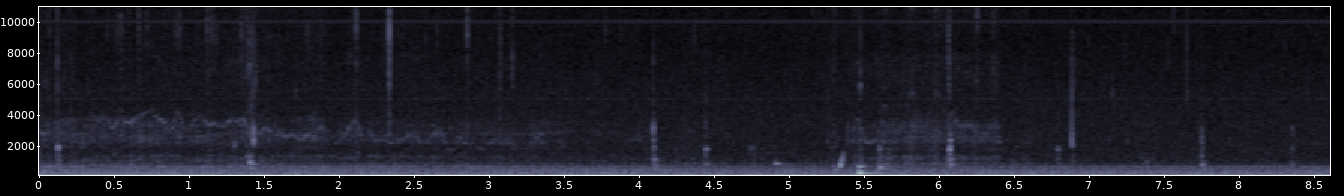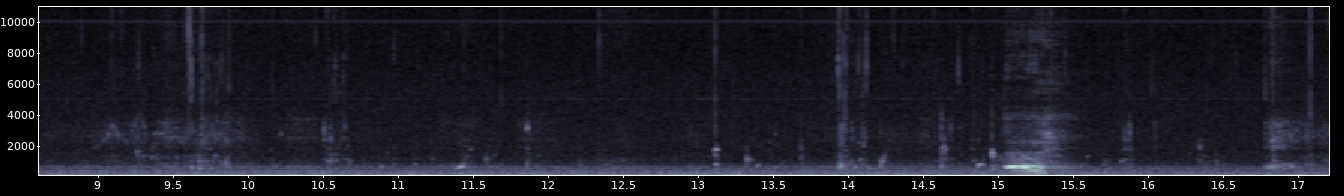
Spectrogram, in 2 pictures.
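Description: Steady low rumble of wind and water slapping against a small outrigger boat, with scattered light ticks from the jigging reel and line as a fish is pumped and reeled up from deep water. A brief voice sounds about fifteen seconds in.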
